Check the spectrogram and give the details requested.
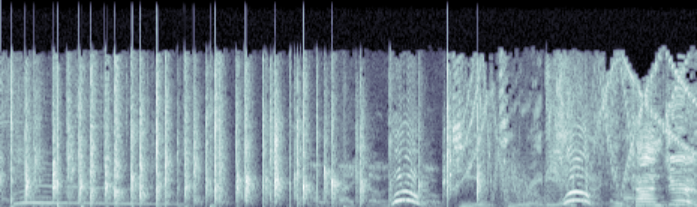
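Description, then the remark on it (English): A quick burst of sharp, loud in-studio hand claps in a fast, slightly uneven rhythm for about three seconds, followed by voices calling out in rising and falling whoops. “let's get an in-studio clap.”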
